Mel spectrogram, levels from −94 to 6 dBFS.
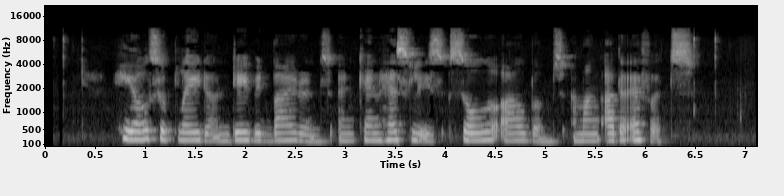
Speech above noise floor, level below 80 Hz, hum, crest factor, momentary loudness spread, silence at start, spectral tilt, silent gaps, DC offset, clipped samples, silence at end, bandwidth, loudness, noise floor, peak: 29 dB; -82 dBFS; none; 20 dB; 12 LU; 0.7 s; -2.5 dB/octave; none; under 0.1%; under 0.1%; 0.6 s; 11.5 kHz; -29 LUFS; -59 dBFS; -10 dBFS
